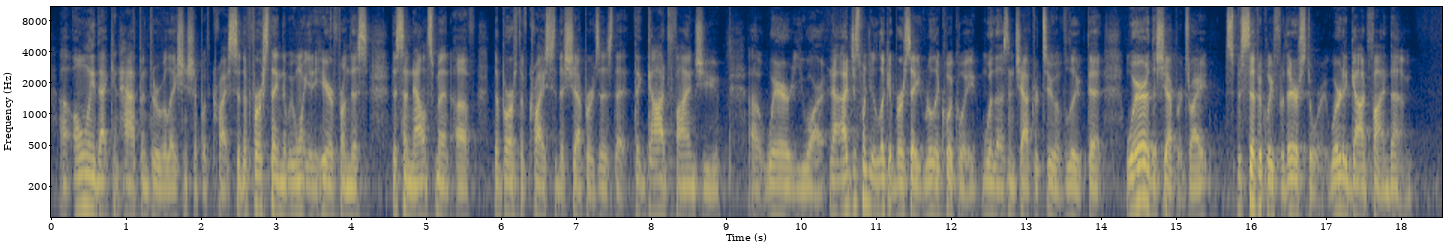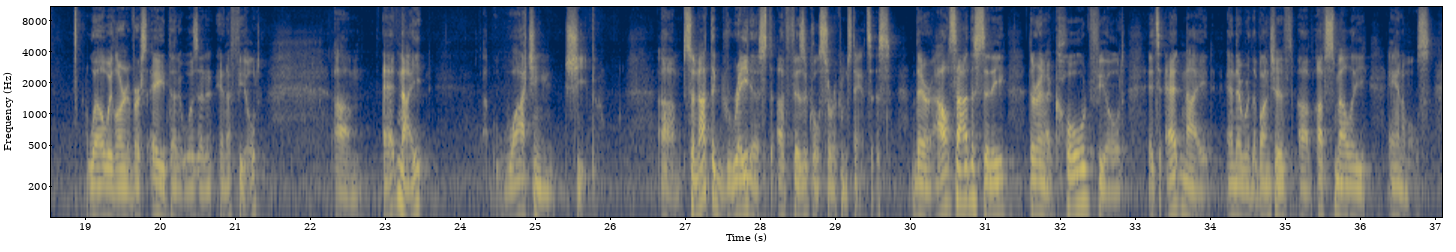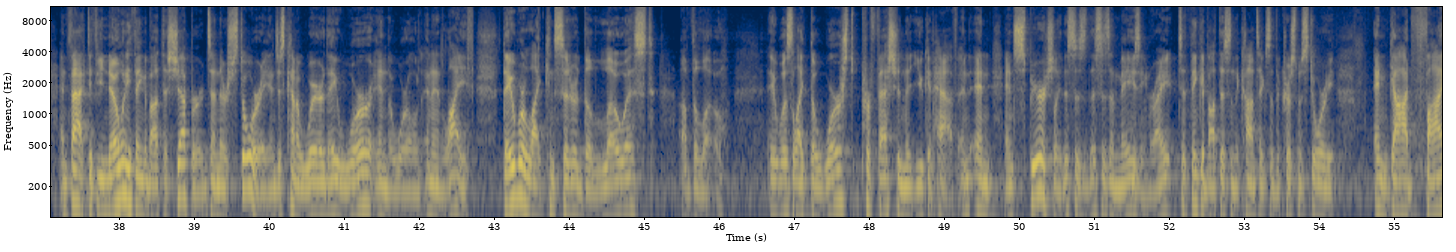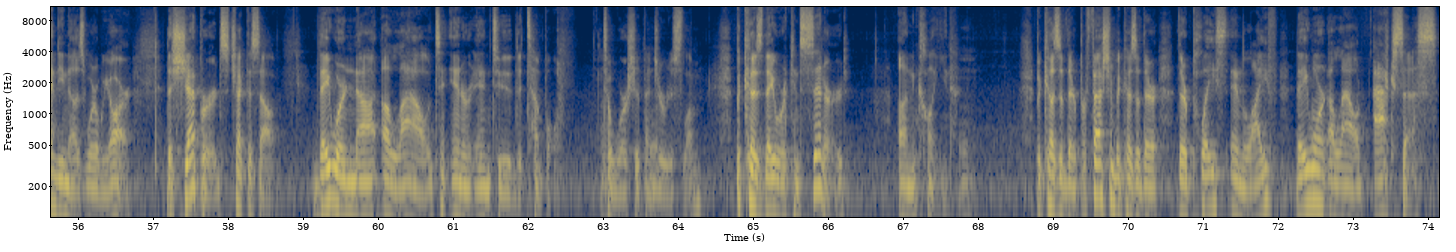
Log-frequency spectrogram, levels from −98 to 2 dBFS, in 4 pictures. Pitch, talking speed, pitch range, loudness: 105 Hz, 190 wpm, 100-115 Hz, -24 LUFS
